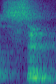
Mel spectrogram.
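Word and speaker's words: Hsu: And Stephanie Su. She must be Korean or something. H is silent, yeah.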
